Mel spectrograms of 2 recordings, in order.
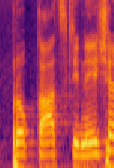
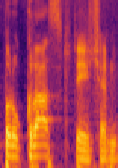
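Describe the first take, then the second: First: The second syllable is said without an r. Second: The second syllable is said with an r. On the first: The speaker calls it wrong. "प्रोकास्टिनेशन नहीं होता है" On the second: The speaker calls it right. "असल में होता है साथियों"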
